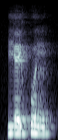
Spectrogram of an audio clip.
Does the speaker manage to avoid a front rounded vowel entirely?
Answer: yes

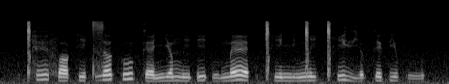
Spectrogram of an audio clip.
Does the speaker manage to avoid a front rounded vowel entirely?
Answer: yes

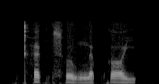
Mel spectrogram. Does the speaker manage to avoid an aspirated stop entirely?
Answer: no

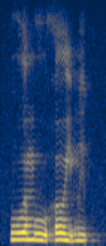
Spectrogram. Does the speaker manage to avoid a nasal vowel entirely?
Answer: yes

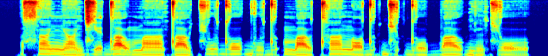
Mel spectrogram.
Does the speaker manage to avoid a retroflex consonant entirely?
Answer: yes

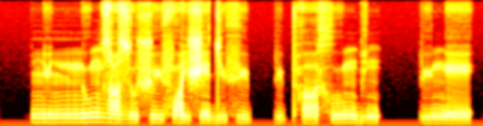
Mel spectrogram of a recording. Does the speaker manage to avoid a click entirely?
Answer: yes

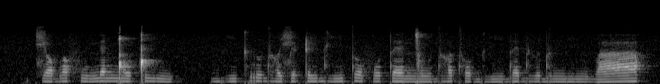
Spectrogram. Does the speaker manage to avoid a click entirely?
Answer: no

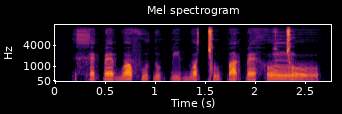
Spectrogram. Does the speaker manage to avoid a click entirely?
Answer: no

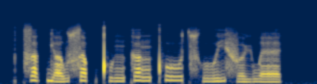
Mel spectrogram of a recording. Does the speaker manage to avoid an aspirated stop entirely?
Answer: no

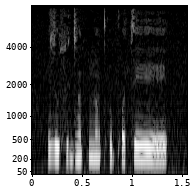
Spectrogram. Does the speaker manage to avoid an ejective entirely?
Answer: no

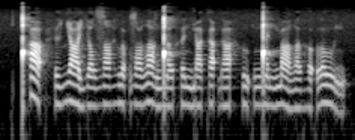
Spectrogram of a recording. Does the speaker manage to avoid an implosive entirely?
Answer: yes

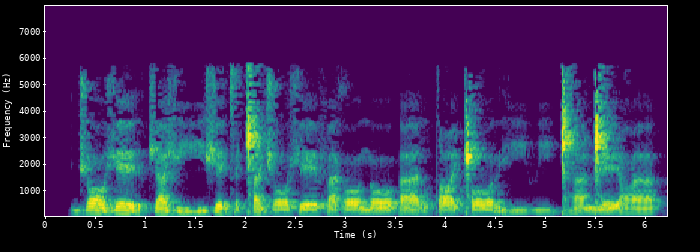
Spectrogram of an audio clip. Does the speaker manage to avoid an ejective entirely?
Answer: yes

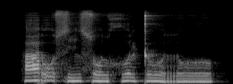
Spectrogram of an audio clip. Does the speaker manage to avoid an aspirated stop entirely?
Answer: yes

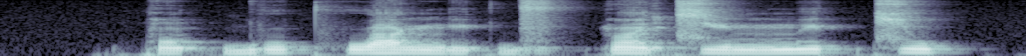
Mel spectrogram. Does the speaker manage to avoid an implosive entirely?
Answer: yes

